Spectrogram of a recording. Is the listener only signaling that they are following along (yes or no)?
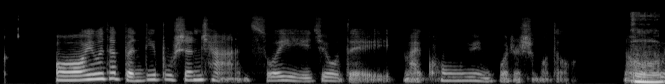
no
